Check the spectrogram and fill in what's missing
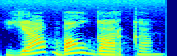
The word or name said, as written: ja bolgarka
